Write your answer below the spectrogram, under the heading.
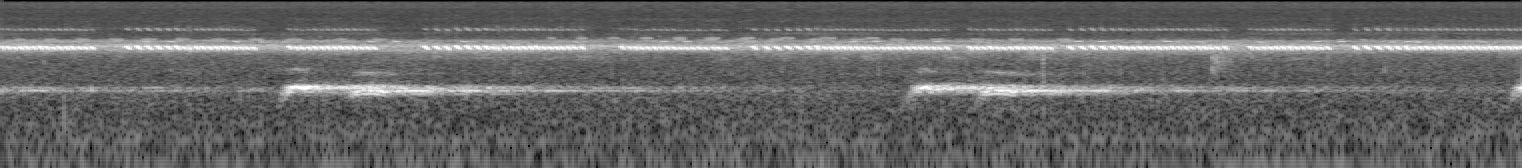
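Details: Australian boobook giving its typical two-note boo-book call at night in the Aussie bush at Dharug. Low hooted double notes repeat about every four seconds over a steady, pulsing chorus of high night insects.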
